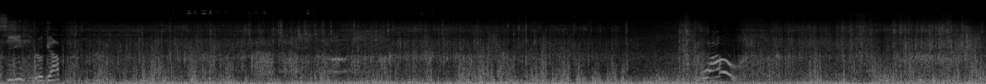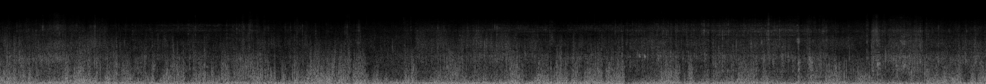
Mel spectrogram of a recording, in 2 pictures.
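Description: Bicycle tyres crunch and skid over loose gravel.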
